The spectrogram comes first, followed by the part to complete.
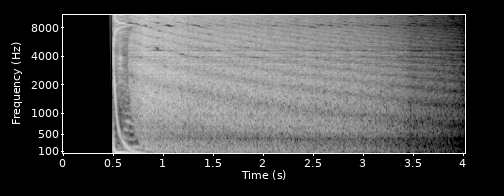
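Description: Cinematic logo-intro sound effect: a sudden heavy hit about half a second in, its pitch dropping fast, followed by a rushing noise that fades away over about three seconds.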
